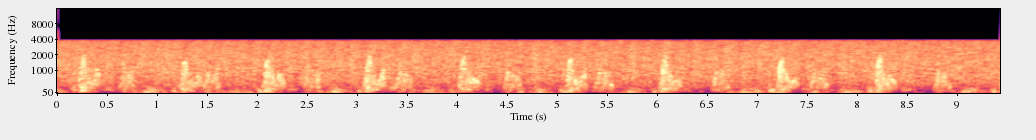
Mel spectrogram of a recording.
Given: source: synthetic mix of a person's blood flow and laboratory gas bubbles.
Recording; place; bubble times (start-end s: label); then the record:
Doppler ultrasound of blood flow; precordium
no bubbles
From the record:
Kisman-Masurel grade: 000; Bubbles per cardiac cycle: 0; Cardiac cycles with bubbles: 0%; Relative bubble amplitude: no bubbles discernible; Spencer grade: 0 (complete lack of bubble signals)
